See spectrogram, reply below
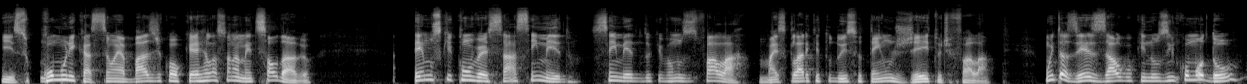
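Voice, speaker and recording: A man co-hosting a podcast, giving marriage advice in a didactic way and speaking straight to the listeners. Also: on the high side. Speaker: podcast co-host. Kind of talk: casual advice chat.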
